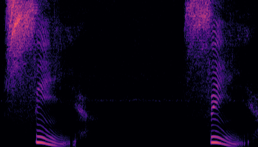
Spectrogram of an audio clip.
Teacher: this is the unvoiced alveolar fricative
